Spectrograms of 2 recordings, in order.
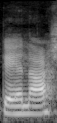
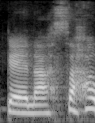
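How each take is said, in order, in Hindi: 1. इसके अंत में सादा 'sh' ध्वनि है। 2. इसके अंत में 's' ध्वनि और हल्की साँस वाली 'ah' है। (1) "हिंदी में कैलाश बोला जाता है" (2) "संस्कृत में कैलासः बोला जाता है"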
